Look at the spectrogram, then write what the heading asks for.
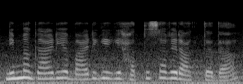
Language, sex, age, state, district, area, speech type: Kannada, female, 18-30, Karnataka, Shimoga, rural, spontaneous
